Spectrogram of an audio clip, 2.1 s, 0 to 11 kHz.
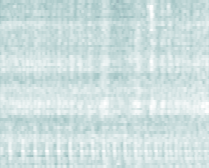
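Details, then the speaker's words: English Electric 2800 rpm spin dryer after an unbalanced load, where the drum rocked a lot, was rebalanced. Even, steady motor hum with a light, regular rhythm and no heavy thumping; the drum spins smoothly and in balance. "Make sure everything's in the drum's balanced. And then try again. There we go, that's a lot better."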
